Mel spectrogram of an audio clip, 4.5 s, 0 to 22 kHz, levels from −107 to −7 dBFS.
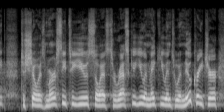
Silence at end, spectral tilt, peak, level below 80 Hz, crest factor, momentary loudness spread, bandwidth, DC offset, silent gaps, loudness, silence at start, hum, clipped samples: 0 s; -5.5 dB/octave; -12 dBFS; -84 dBFS; 18 dB; 4 LU; 16.5 kHz; under 0.1%; none; -30 LUFS; 0 s; none; under 0.1%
